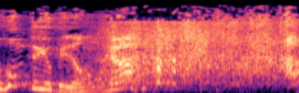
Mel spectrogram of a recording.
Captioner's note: laughter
